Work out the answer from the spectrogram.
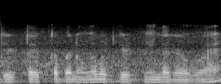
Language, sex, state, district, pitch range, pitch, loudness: Hindi, male, Chhattisgarh, Rajnandgaon, 110-115 Hz, 110 Hz, -18 LUFS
